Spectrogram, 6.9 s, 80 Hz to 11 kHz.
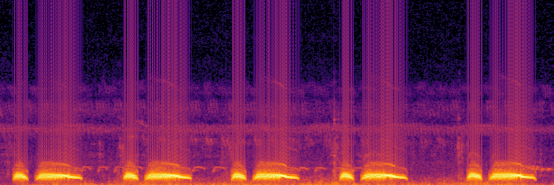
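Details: Training coos of a spotted dove, intended to excite young birds: a steady run of five phrases roughly every 1.3 seconds, each a short hoot followed by a long, mellow, gently descending coo, with faint low rumble beneath.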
